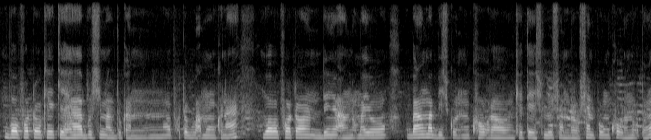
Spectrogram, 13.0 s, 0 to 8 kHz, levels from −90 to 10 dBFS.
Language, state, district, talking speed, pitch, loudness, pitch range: Kokborok, Tripura, West Tripura, 140 wpm, 160 Hz, -21 LUFS, 150-170 Hz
